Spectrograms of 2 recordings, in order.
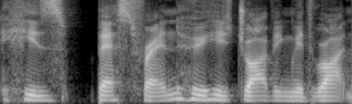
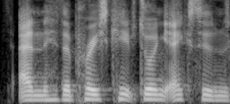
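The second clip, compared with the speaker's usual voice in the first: usual speaking voice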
